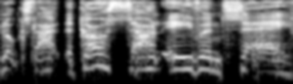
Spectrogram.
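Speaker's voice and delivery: rasping voice, close-miked. Narrator reading a voice that rasps in the narrator's ear, raspy voice. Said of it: "a voice rasped in my ear".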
